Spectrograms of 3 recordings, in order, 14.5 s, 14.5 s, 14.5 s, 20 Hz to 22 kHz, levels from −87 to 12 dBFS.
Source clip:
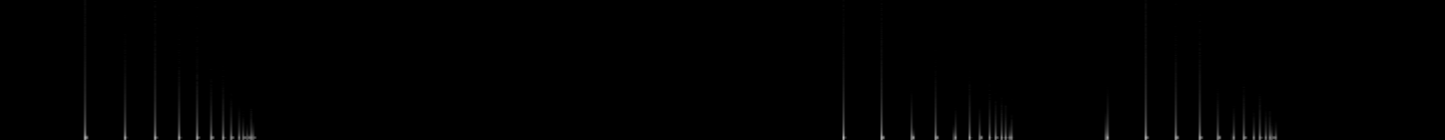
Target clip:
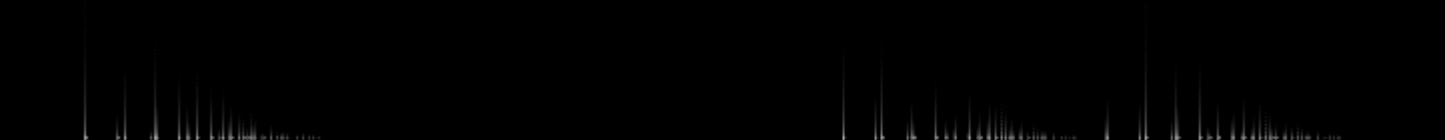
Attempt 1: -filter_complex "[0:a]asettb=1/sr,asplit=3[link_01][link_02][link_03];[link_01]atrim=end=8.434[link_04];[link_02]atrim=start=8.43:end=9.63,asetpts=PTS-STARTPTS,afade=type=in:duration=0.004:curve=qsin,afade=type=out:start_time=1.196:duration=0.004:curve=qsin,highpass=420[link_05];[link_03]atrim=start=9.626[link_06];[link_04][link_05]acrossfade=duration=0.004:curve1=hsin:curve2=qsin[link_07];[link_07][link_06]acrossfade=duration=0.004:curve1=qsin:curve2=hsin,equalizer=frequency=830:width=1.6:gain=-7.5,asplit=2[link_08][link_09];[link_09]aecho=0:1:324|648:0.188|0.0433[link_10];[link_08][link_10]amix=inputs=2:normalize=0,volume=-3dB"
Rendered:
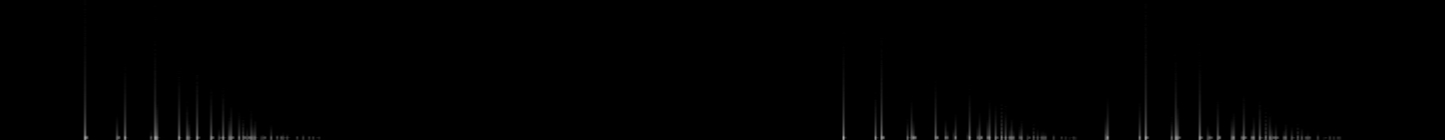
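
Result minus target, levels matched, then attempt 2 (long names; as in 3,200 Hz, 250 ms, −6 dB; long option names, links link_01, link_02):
1,000 Hz band −4.5 dB
-filter_complex "[0:a]asettb=1/sr,asplit=3[link_01][link_02][link_03];[link_01]atrim=end=8.434[link_04];[link_02]atrim=start=8.43:end=9.63,asetpts=PTS-STARTPTS,afade=type=in:duration=0.004:curve=qsin,afade=type=out:start_time=1.196:duration=0.004:curve=qsin,highpass=420[link_05];[link_03]atrim=start=9.626[link_06];[link_04][link_05]acrossfade=duration=0.004:curve1=hsin:curve2=qsin[link_07];[link_07][link_06]acrossfade=duration=0.004:curve1=qsin:curve2=hsin,asplit=2[link_08][link_09];[link_09]aecho=0:1:324|648:0.188|0.0433[link_10];[link_08][link_10]amix=inputs=2:normalize=0,volume=-3dB"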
